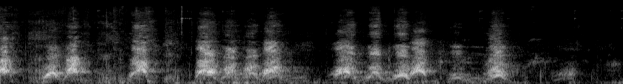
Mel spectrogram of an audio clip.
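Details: Barking from German Shepherds as Major meets another Shepherd that is not friendly; loud uneven bursts of two to four quick barks, fast clusters broken by short pauses, fading near the end.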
